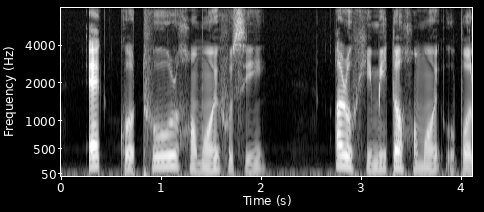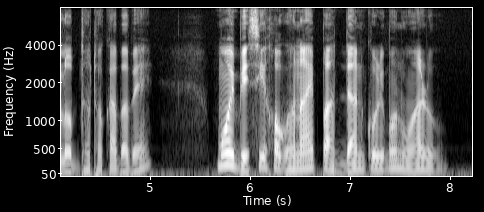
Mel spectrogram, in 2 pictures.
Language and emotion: Assamese, sad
